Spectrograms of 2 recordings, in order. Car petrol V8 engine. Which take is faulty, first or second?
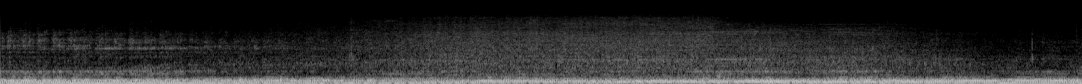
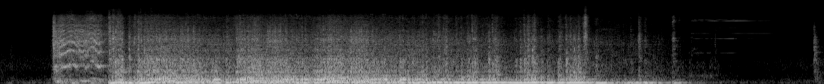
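second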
